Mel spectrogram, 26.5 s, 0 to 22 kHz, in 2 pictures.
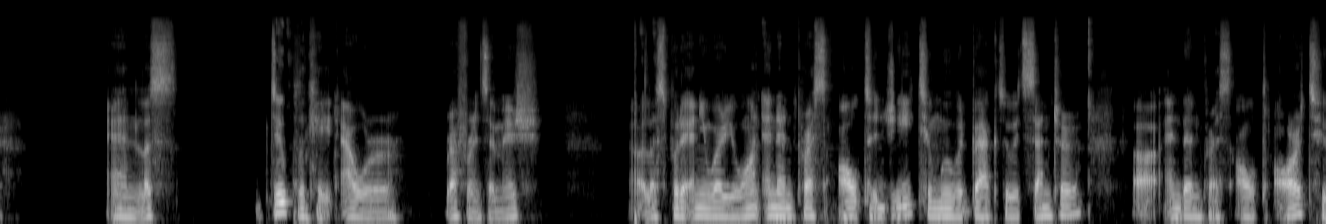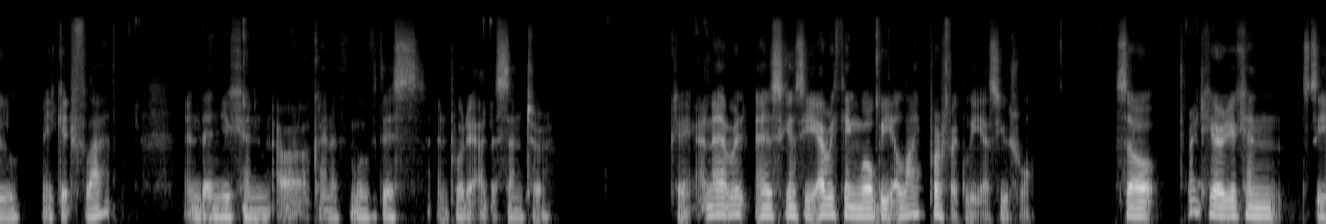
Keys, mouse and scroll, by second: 2.0-2.3 scroll down 4, 2.6 click, 3.0 shift+d, 7.1-8.7 middle drag, 8.7 alt+g, 10.2 scroll up 1, 10.4-12.5 middle drag, 12.5 alt+r, 14.3 click, 14.8-15.3 scroll up 1, 15.3 shift+middle click, 15.7 scroll up 1, 16.0 click, 16.3 g, 18.2-19.2 scroll up 1, 20.4 middle click, 21.9 scroll down 2, 22.3 middle click, 22.8 scroll up 1.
